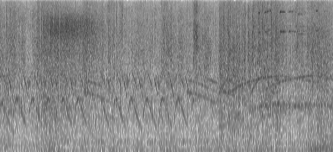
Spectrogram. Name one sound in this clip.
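A car bursts into flames with a roaring whoosh.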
